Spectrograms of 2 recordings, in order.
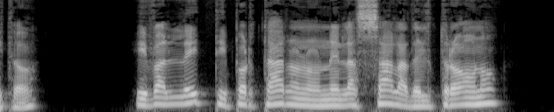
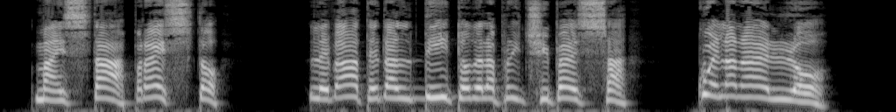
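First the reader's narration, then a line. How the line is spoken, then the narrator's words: Shouted. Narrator (Italian): gridò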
